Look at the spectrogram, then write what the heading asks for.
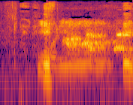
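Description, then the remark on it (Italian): A dog gives a couple of loud, drawn-out barks with whiny, yowling tones in between, prominent. “No, il mio cane non è d'accordo, si sente.”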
